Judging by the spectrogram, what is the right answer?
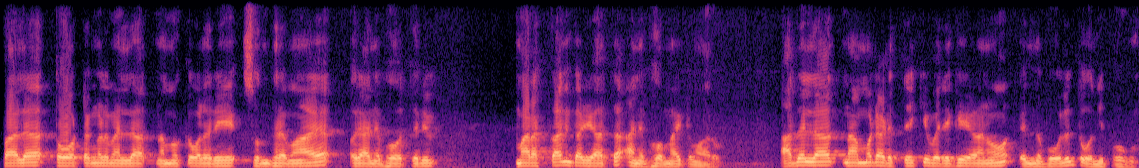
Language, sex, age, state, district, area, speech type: Malayalam, male, 60+, Kerala, Malappuram, rural, spontaneous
